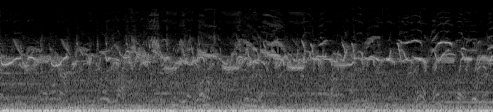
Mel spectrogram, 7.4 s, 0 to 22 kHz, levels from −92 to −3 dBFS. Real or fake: real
